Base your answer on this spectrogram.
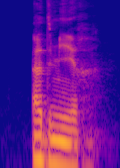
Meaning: inflection of admirer: 1. first/third-person singular present indicative/subjunctive 2. second-person singular imperative
- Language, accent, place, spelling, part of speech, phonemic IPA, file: French, France, Lyon, admire, verb, /ad.miʁ/, LL-Q150 (fra)-admire.wav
